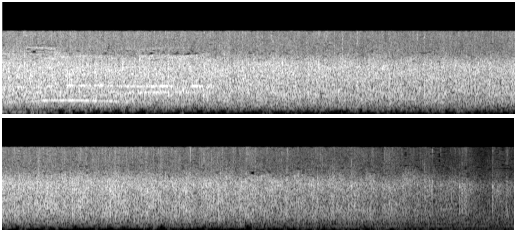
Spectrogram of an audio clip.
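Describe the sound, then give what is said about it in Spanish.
Audience applause at a Christian worship event: a thick, sustained burst of many hands clapping that starts loud and slowly dies away over about ten seconds. “Un aplauso para Lili, por favor.”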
